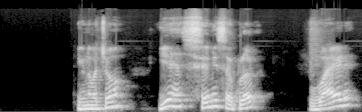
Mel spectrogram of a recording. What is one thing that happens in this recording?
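A man speaks clearly and calmly, close by.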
